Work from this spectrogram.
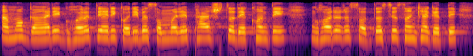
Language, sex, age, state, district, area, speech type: Odia, female, 18-30, Odisha, Balasore, rural, spontaneous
